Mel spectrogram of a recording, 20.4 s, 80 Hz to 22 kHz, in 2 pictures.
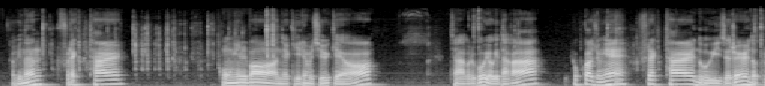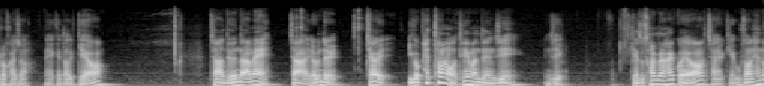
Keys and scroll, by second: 0.7-3.8 typing, 6.9 ctrl+space, 7.9 f, 8.3 BackSpace, 8.5 f, 8.9 c.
